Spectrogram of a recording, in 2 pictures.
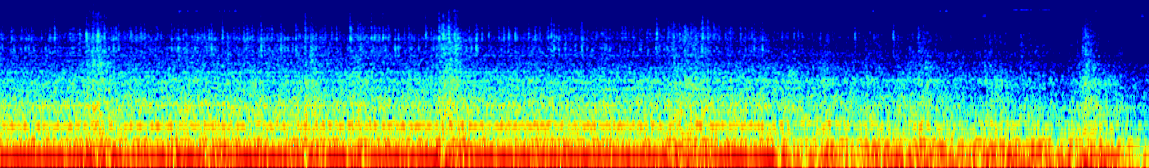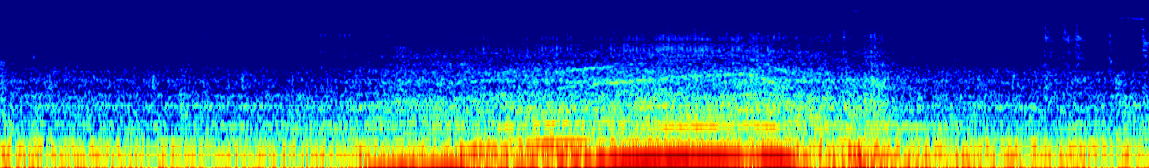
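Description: Optare Solo single-deck bus engine heard from inside the passenger saloon, pulling hard up a steep hill with a heavy low drone. About eleven seconds in there is a short sharp sound and the engine eases off. It pulls loudly again from about fifteen to twenty seconds, then eases once more.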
